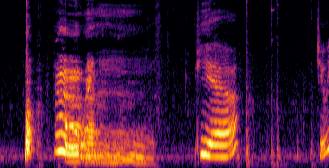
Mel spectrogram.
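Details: Husky teased with a treat inside a small room: a long, grumbling moan with layered harmonics lasting two seconds, then a shorter rising-falling whine, with a person talking between them.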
